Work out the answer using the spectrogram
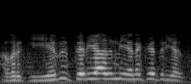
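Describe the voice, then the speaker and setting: A sly, high-voiced sorcerer's helper. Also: male voice, fast talker. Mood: brusque. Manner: sing-song mantra chanting, curt replies. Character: shifty male sorcerer's helper who chants spells. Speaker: sorcerer's assistant. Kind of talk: 1940s film acting. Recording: tinny old film soundtrack with hum.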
